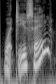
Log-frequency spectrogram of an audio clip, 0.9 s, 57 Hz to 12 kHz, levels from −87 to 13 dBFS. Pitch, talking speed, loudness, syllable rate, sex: 190 Hz, 265 wpm, -13 LUFS, 7.1 syllables/s, female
